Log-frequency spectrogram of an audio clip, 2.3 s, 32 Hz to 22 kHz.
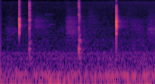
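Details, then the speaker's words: Honda S2000 stock exhaust valve: the actuator gets power and gives four sharp clicks over a low rumble, but the valve doesn't shut. It is stuck open, so the exhaust sounds nearly straight-piped. "This line is going to the box that's underneath the center console here, and you can hear it. You can hear it click, but the valve isn't shutting."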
